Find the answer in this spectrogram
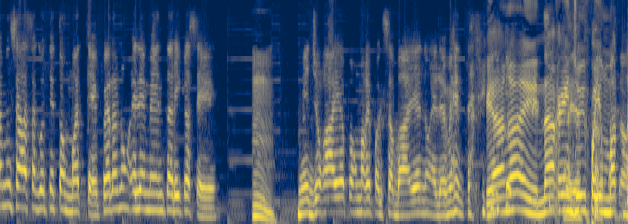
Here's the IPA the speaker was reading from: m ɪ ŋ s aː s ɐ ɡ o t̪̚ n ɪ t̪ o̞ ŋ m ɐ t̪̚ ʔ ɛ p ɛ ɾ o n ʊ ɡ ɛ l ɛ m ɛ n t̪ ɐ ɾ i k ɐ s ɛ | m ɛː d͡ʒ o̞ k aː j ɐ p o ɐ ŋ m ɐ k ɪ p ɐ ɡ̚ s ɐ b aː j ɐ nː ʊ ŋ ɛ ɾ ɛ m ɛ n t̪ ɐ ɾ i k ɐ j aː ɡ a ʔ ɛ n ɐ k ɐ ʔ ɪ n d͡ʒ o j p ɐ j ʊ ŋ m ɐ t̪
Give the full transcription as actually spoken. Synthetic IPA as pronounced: m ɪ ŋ s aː s ɐ ɡ o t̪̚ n ɪ t̪ o̞ ŋ m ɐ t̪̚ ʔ ɛ p ɛː ɾ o n ʊ ŋ ɛ l ɛ m ɛ n t̪ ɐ ɾ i k ɐ s ɛ | m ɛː d͡ʒ o̞ k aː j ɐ p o ɐ ŋ m ɐ k ɪ p ɐ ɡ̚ s ɐ b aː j ɐ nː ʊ ŋ ɛ l ɛ m ɛ n t̪ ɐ ɾ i k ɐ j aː ŋ a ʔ ɛ n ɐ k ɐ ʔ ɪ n d͡ʒ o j p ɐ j ʊ ŋ m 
